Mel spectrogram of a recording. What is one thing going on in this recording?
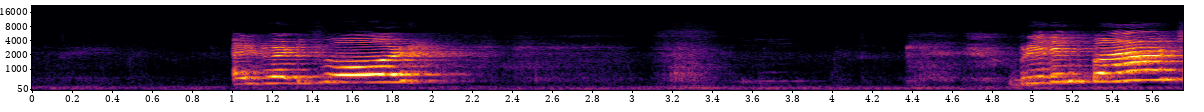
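A young boy speaks close by.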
